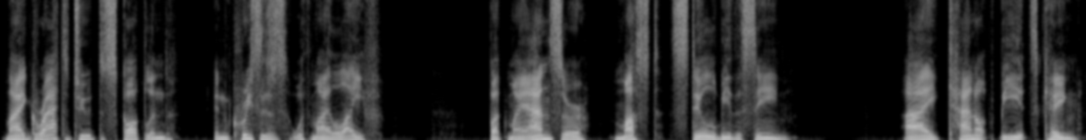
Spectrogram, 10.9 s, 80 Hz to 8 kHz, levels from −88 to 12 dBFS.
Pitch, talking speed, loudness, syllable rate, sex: 135 Hz, 110 wpm, -20 LUFS, 3.7 syllables/s, male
